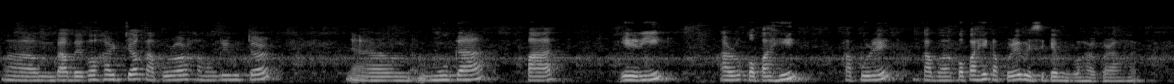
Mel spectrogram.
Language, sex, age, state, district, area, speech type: Assamese, female, 45-60, Assam, Dibrugarh, rural, spontaneous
